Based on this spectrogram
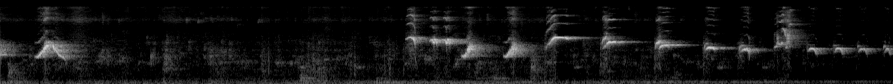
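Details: Greater green leafbird in the wild forest. A single loud downslurred note near the start, then from four seconds a steady run of bright whistled notes, each sliding down, with the last ones shorter and quicker. Faint background hum.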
